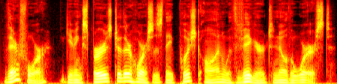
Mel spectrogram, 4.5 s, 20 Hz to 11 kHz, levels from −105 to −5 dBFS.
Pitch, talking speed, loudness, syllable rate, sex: 100 Hz, 200 wpm, -18 LUFS, 5.0 syllables/s, male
